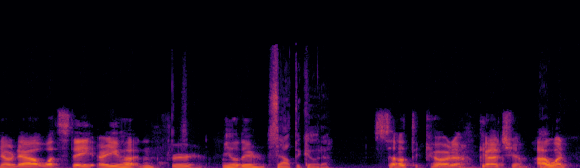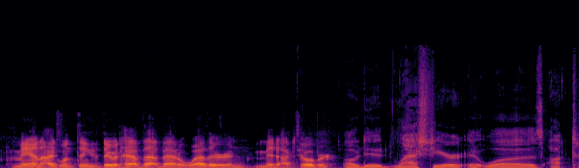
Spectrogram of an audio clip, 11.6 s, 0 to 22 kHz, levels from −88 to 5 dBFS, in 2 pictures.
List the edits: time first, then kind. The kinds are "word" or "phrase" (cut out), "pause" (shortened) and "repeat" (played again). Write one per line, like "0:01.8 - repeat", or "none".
0:06.4 - word

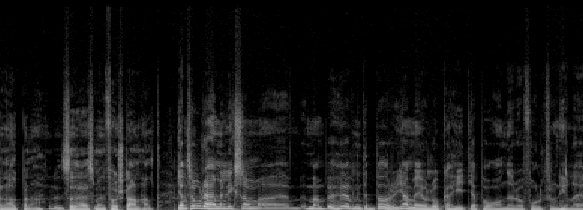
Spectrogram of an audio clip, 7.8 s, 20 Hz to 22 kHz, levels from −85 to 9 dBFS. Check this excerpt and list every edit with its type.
0:02.5 - word
0:04.7 - word

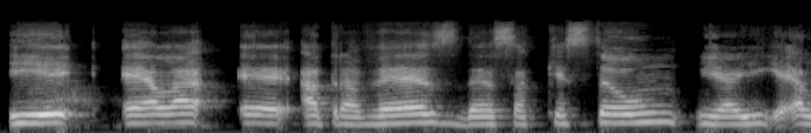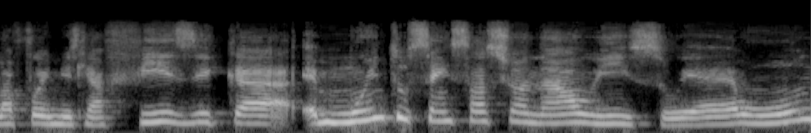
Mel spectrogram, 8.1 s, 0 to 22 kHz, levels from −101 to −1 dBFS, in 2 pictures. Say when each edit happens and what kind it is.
0:04.4 - word
0:05.5 - word

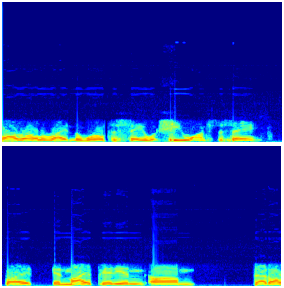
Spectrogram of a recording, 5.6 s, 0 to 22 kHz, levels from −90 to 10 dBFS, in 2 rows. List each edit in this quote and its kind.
0:02.6 - pause

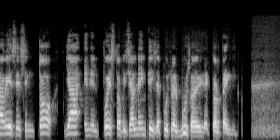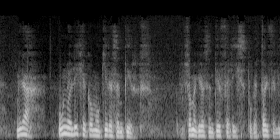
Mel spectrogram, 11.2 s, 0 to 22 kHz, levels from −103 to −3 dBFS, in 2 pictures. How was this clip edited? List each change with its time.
none

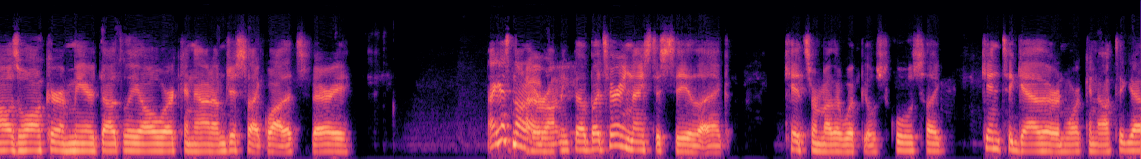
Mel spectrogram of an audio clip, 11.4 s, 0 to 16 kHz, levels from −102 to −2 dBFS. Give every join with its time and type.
none

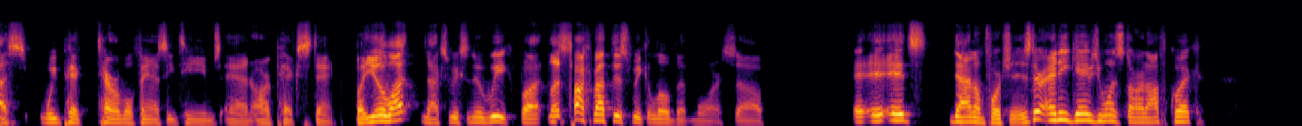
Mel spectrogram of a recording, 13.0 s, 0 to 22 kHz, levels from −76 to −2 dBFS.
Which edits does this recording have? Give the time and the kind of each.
none

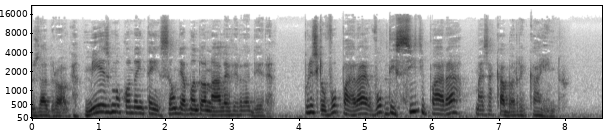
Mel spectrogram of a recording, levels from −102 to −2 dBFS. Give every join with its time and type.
0:04.3 - phrase
0:05.3 - word

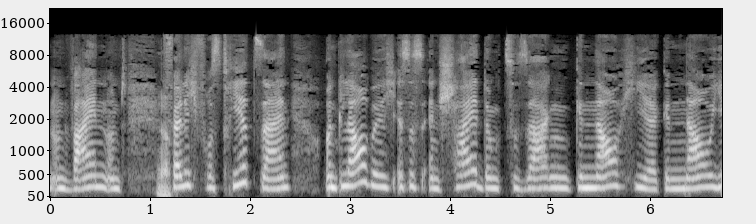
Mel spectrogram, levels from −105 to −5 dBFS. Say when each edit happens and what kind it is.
0:02.9 - word

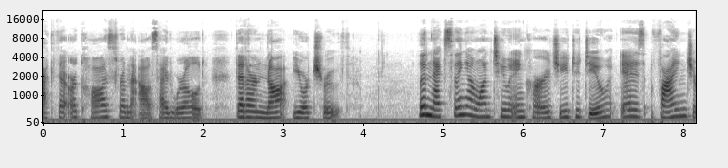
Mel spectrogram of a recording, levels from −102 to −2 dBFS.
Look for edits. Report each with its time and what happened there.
none

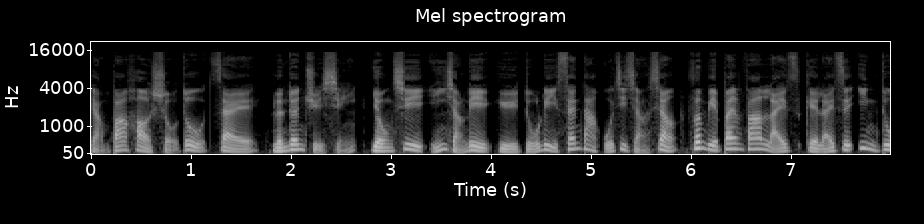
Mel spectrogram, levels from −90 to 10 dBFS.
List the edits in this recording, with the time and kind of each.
0:01.7 - pause
0:02.7 - pause
0:05.9 - pause

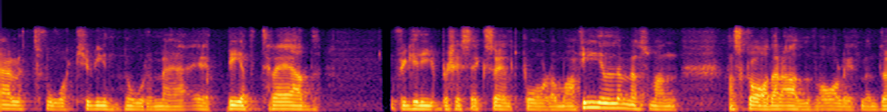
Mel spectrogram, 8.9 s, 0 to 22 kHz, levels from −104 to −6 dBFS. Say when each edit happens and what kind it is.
0:02.3 - word
0:05.8 - phrase

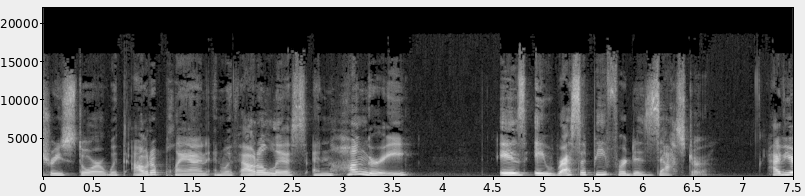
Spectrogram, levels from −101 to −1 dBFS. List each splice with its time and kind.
0:02.9 - word

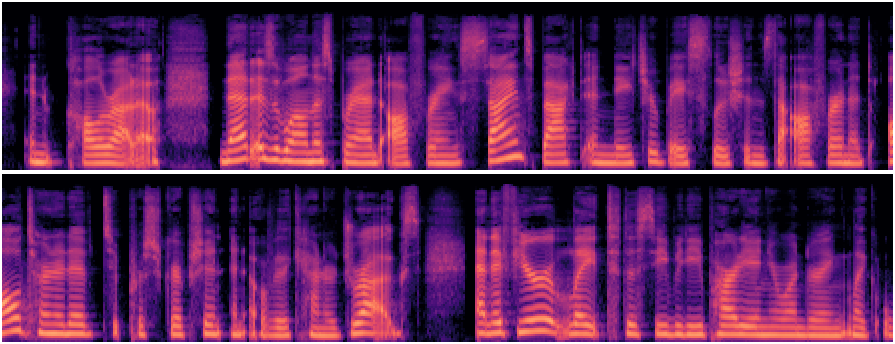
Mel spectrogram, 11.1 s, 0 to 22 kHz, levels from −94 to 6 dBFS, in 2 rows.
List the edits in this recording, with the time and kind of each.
0:08.5 - pause

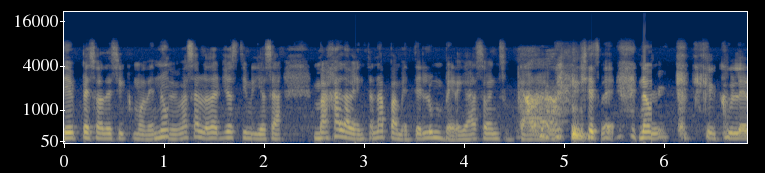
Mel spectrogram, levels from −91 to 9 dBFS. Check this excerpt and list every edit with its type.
0:01.0 - word
0:01.9 - word
0:05.4 - word
0:05.9 - word

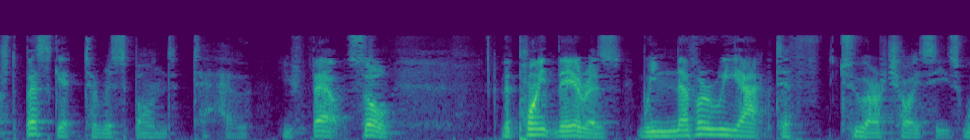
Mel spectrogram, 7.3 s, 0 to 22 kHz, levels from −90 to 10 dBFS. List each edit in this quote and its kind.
0:04.7 - pause

